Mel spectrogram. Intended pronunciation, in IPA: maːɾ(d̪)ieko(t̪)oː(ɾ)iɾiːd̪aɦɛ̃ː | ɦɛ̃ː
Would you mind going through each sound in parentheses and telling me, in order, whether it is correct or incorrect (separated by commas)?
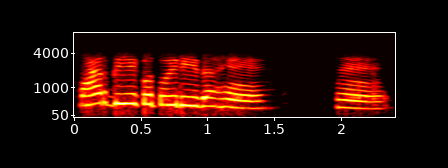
correct, correct, incorrect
